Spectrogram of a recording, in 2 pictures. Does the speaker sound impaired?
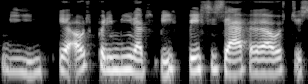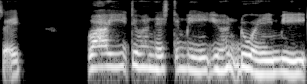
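Yes: deafness with cochlear implant; severe deafness found around age 2, hearing aids gave little benefit, cochlear implant at 7 in clinical trial; wears cochlear implant, uses adapted stethoscope with implant; years of speech therapy to age 15, childhood speech issues, now converses by speech, not sign.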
